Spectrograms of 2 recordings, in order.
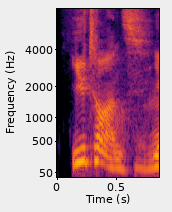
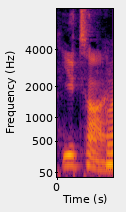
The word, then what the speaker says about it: Utahns: Because I don't know, is it Utahns? I don't know how to say it correctly. – Utahns. Right. Yeah. Utahns. Wow. That's it.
